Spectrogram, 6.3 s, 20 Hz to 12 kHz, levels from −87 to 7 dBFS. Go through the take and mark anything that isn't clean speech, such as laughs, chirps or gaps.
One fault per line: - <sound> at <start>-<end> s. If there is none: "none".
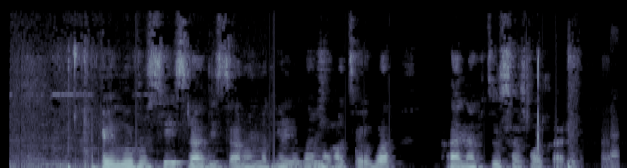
- laugh at 6.0-6.2 s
